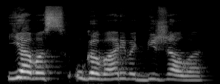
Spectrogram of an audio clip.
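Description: Fiery young girl, indignant and tearful, read by a woman narrator, high and loud. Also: animated, takes it slowly. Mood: scolding. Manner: indignant, scolding, close to tears. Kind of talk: audiobook reading.

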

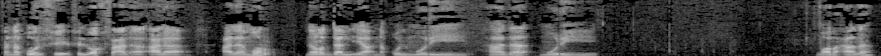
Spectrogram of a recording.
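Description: Husky man teaching grammar. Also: medium pitch, fast talker. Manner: questioning, checks understanding often. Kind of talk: classroom grammar lesson.

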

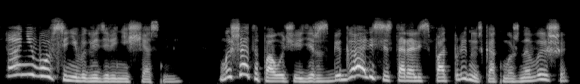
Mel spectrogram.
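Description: A woman narrating a children's audiobook with an expressive, lively reading. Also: on the low side, fast, dry recording. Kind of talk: storybook narration.

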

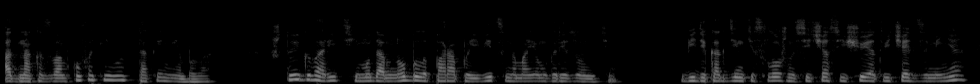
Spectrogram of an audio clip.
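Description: Low, mellow-voiced woman narrator. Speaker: audiobook narrator. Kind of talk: first-person scripted narration.

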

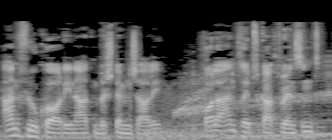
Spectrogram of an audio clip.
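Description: A man's voice: on the low side, a little fast, natural voice. Man playing a commanding spaceship captain over music. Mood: decisive. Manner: commanding, clipped orders, wry. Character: bold, decisive male spaceship captain with dry humour. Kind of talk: German radio play acting. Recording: music bed under the dialogue.

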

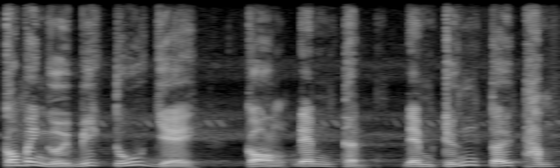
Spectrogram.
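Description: A man with a Southern Vietnamese accent narrating a ghost story in a lively, expressive way. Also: mid-range voice, moderate pace, breathy edge.

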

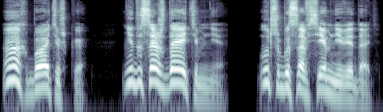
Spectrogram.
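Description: A man's voice: a little high, wildly swooping pitch, normal speed, no echo, studio quality. A man voicing a sly young village lad in a folk tale, bold and cheeky.

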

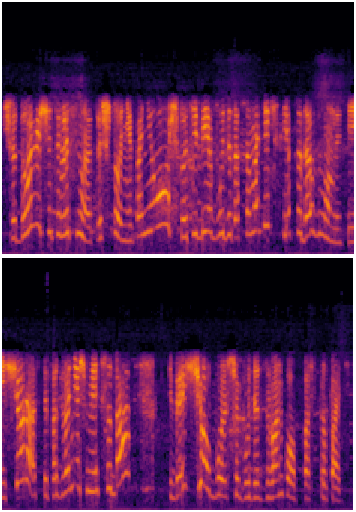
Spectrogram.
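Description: A woman's voice: sits high, sing-song, brisk, a crowd in the background. A woman working as a debt collector, rude, threatening and insulting on a phone call. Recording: tinny phone line with noisy background.

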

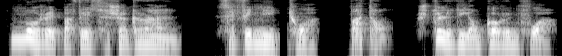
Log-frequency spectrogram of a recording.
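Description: A woman reading aloud puts on a proud old farmer, gruff and scolding, whose voice turns to a trembling lament. The timbre sits low and altered, set apart from the narration of an audiobook.

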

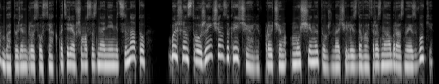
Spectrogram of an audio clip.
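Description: A woman narrating a novel aloud as a lively, expressive audiobook reading. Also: lowish voice, dry recording, clean studio sound. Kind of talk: scripted narration.

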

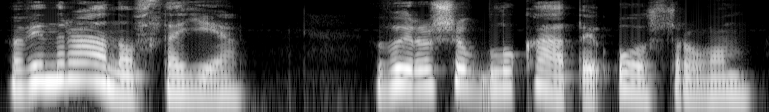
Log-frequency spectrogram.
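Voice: medium pitch, animated, unhurried. A reader voicing a polite, reserved young woman guest in an audiobook, speaking courteously. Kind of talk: audiobook character reading.

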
